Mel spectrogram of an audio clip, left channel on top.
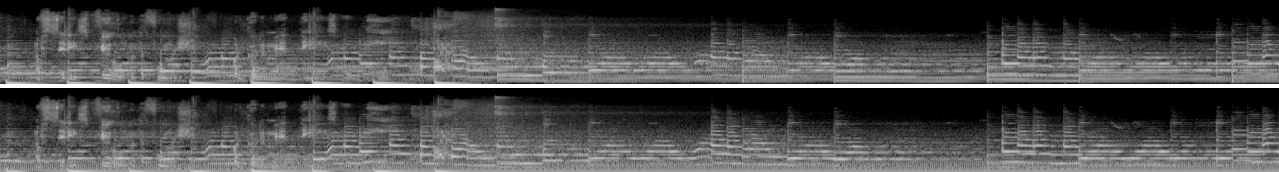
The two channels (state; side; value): noise; right; hum, 7 dB below the sound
